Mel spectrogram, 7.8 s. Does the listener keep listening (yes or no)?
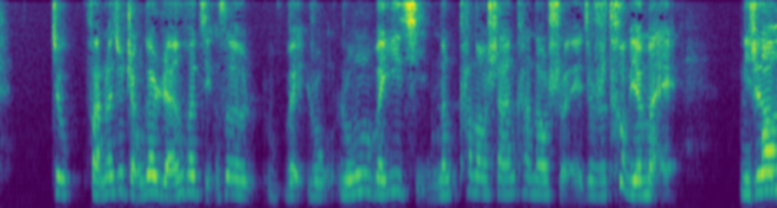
no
